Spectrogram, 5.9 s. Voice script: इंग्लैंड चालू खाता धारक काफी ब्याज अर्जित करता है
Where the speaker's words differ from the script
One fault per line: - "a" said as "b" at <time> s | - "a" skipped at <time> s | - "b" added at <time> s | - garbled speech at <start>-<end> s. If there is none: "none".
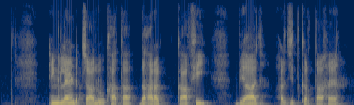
none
